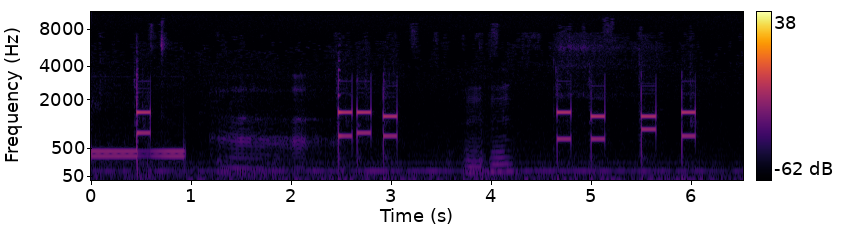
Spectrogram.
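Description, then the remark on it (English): A series of telephone keypad dialing tones as someone dials a direct phone line, short crisp beeps in uneven bursts of one to four presses, with brief stretches of a muffled voice between them over a low steady hum. “I'm just going to, we'll go just to Ben's direct ultra special secret bat line.”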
